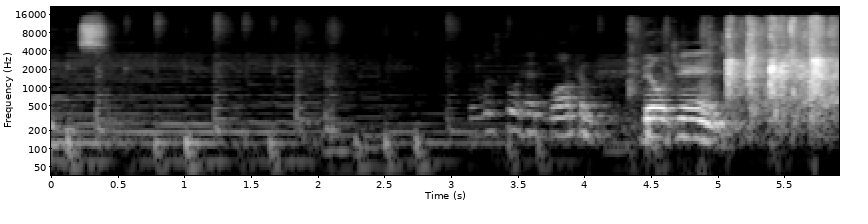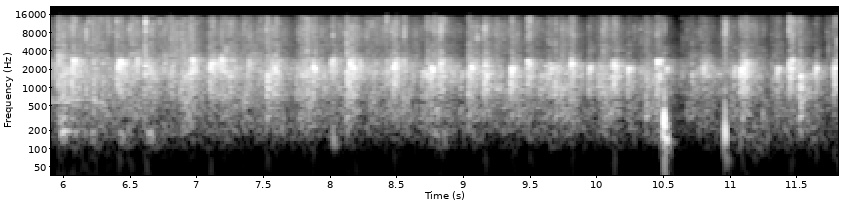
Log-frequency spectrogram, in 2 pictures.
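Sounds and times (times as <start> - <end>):
speech: 0.2 - 0.5, 3.4 - 5.5
audience clapping: 4.3 - 11.8.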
